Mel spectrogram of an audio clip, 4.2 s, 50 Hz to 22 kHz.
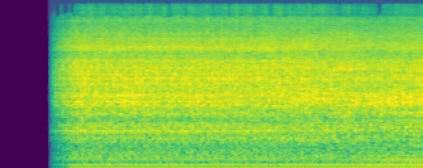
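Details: BMW N47 20d 177 PS diesel at idle, May 2020, about 30,000 km after a January 2019 timing chain replacement, same phone as before: smooth, even idle clatter with no clacking, rattling or scraping from the chain drive, which sounds healthy.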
